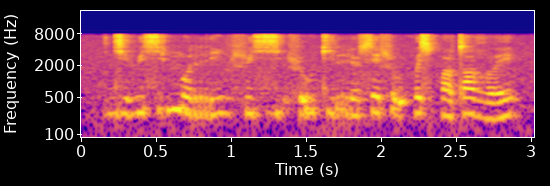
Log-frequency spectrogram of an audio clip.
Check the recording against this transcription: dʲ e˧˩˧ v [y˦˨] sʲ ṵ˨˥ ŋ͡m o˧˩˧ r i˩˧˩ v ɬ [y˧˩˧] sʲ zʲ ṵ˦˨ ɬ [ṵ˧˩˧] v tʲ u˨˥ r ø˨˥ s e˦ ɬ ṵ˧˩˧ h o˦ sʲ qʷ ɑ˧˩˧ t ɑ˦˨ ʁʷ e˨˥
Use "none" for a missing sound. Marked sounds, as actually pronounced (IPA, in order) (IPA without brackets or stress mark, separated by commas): y˦, y˧˩˧, ṵ˦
